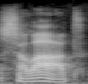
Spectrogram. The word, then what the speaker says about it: salát: and it kind of I think that for speakers of some languages it would be actually quite intuitive uh to move the stress and say salat. Yeah. But that's not that's not how it works in check. You you cannot you cannot say salat or salat. I I cannot even pronounce that. Uh you have to keep the stress on the first syllable.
